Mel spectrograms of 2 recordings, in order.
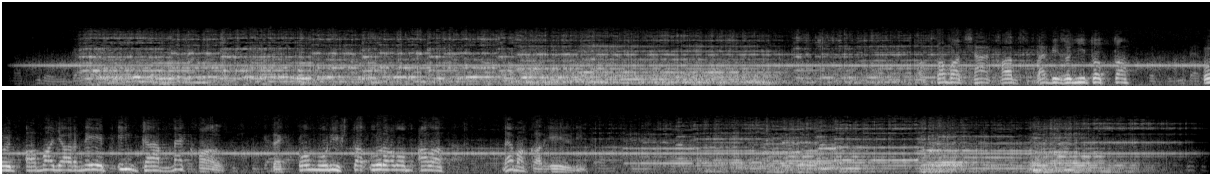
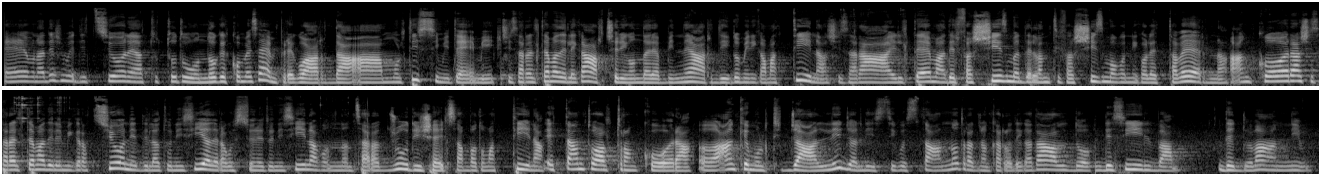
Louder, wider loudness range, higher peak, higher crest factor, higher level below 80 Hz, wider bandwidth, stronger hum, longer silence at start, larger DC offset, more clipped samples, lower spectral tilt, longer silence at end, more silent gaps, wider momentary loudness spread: about the same, -19 LUFS vs -20 LUFS; about the same, 4 LU vs 2 LU; about the same, -2 dBFS vs -4 dBFS; about the same, 16 dB vs 16 dB; about the same, -48 dBFS vs -46 dBFS; second, 7 kHz vs 16 kHz; neither; about the same, 0.1 s vs 0 s; neither; neither; first, -8.5 dB/octave vs -4.5 dB/octave; about the same, 0.15 s vs 0.05 s; neither; about the same, 10 LU vs 8 LU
